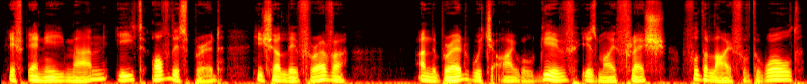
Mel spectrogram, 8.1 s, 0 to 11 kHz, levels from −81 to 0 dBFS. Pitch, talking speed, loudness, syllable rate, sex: 100 Hz, 200 wpm, -19 LUFS, 4.6 syllables/s, male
